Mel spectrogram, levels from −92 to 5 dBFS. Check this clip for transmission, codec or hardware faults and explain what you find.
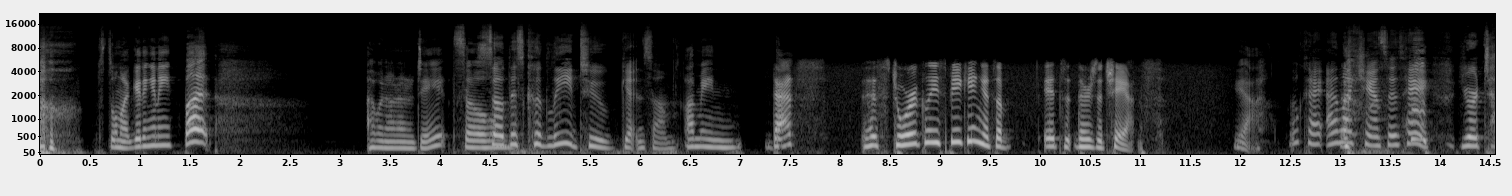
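One fault affects the speech: the radio falls back from digital to analogue reception.

Digital radio blending to analogue, from 7.15 to 12.09 s. The receiver lost its digital stream and cross-faded over about 0.42 s to the station's analogue signal, then blended back. The treble drops, which fits an AM broadcast. Hiss appears roughly 35 dB below the speech, and the level shifts by about 1 dB.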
